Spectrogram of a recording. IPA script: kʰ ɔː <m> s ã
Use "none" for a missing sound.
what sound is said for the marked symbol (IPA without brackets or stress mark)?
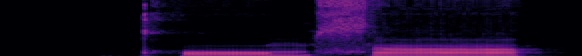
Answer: m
